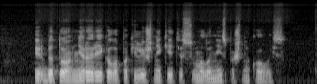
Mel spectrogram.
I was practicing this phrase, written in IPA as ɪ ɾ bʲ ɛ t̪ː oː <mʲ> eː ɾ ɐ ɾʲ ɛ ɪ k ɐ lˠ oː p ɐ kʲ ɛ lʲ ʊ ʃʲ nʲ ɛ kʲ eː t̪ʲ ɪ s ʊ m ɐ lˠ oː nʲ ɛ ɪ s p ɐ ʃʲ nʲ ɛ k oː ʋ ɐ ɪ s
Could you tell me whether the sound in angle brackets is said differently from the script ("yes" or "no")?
yes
